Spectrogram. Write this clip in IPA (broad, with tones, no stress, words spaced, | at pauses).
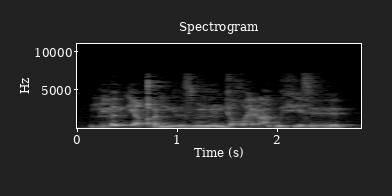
nẽ˨˦ɾə˧ mʲeː˦qʼʏ˧ɡmʲɯː˨zũ˨ lʲũ˨˦bʲu˦ ʁʷeː˦ɭã˦pu˨ fʲe˧zʏː˨˦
